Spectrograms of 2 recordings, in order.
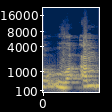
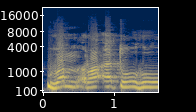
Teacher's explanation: حمزہ کو الگ کر کے پڑھنا ہے، اس کا ساؤنڈ الگ رہے گا حمزہ کا۔ وَامْرَأَتُهُ، اور ہا کو کھینچ کر کے پڑھنا ہے۔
